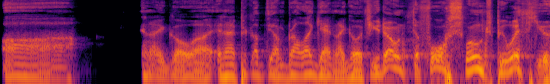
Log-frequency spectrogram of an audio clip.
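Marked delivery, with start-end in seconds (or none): 3.6-5.5 Vader impression. Threatening Harrison Ford with an umbrella, loud mock Vader. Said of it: "I do it like Vader does it".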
